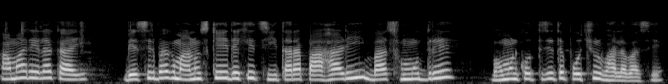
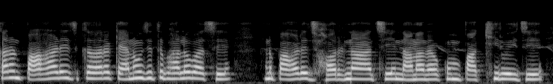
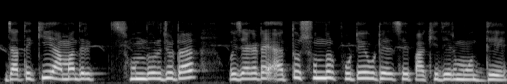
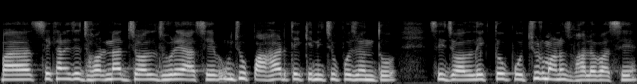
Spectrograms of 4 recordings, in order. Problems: background sounds at intervals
